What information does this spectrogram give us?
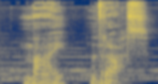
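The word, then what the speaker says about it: Maedhros: is pronounced something like Myas with the accent on the first syllable and a voiced th as in bother there upon or loathe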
